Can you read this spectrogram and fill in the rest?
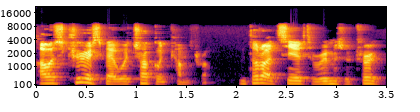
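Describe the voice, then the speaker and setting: A man playing an excited, gullible, curious adventurer in an animated character script. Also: mid-range voice, quick pace.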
